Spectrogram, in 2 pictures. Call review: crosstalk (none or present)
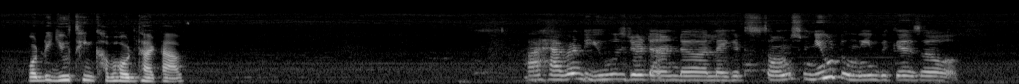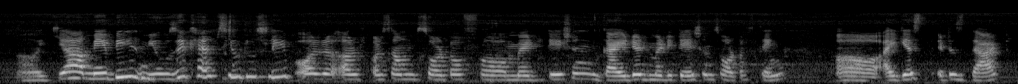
none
